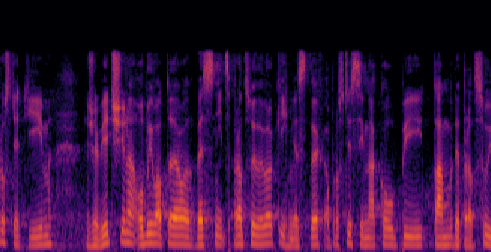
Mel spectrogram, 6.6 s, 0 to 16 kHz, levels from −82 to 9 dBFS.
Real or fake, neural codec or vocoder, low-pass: fake; codec, 16 kHz, 2 kbps, X-Codec, HuBERT features, trained on LibriSpeech; 7.2 kHz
